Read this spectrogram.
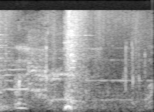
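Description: A metal axe strikes stone with a sharp clang.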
